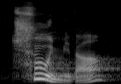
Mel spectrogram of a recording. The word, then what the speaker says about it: 맥추: 그럼 맥주라는 말 발음을 잘 하셔야 돼요. 맥추입니다. 헷갈리시면 안 되고요.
